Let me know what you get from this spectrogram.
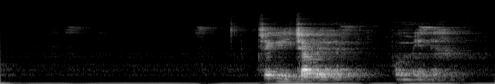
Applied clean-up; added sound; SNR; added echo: none; none; none; reverberation time 0.8 s.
